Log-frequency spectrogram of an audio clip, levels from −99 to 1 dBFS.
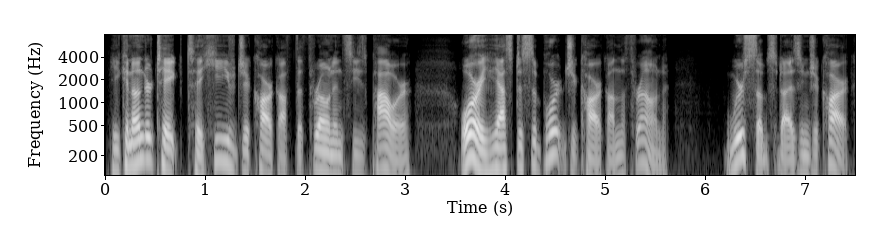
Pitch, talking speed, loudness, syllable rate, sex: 115 Hz, 190 wpm, -22 LUFS, 6.3 syllables/s, male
